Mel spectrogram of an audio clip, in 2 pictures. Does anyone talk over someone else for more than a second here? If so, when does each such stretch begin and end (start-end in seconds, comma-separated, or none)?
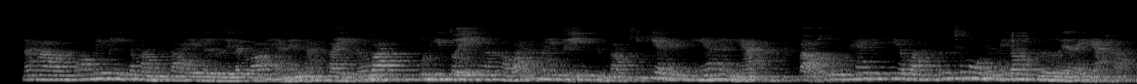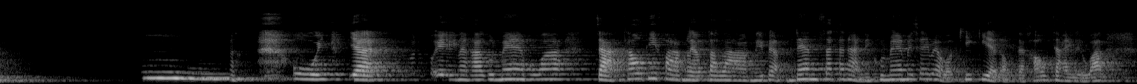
none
